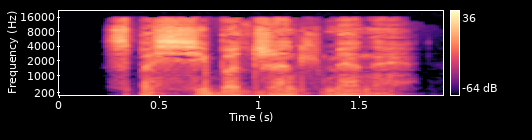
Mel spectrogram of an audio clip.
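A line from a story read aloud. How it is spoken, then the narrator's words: Whisper. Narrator (Russian): шепотом говорю я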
